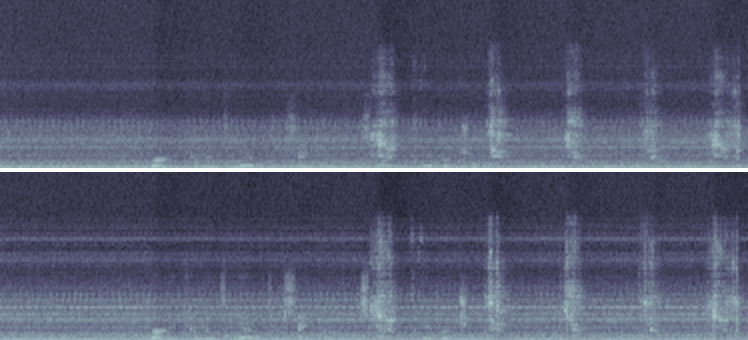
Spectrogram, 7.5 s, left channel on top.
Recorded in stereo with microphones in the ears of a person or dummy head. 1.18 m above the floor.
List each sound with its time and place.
0.0 s a fan: 85° right, 7 m
1.5 s a man speaking: 80° right, 4 m
3.7 s chewing: 50° right (ahead or behind), 4 m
